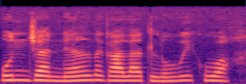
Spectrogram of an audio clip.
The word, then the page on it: eln'galatl: Mi'gmaq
